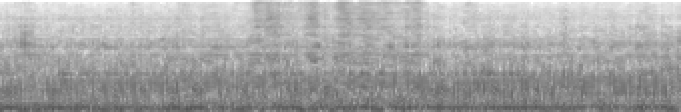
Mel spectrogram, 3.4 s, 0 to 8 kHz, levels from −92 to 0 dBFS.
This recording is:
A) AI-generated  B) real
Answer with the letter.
A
